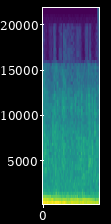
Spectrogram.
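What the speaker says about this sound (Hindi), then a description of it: "यहाँ देखो, पेड़ों की पत्तियों से पानी टपक रहा है," Steady patter of water drops falling on a surface, continuous and soft, with a faint tonal hum running underneath; no voices.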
